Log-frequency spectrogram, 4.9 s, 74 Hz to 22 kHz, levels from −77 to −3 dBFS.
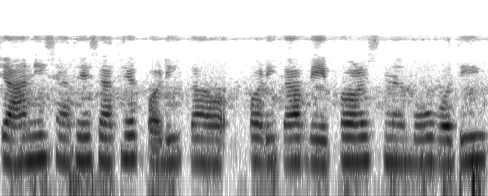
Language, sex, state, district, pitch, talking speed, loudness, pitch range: Gujarati, female, Gujarat, Gandhinagar, 200 Hz, 110 wpm, -18 LUFS, 195-205 Hz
